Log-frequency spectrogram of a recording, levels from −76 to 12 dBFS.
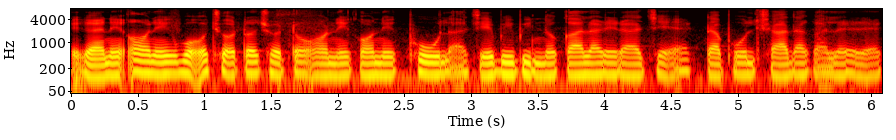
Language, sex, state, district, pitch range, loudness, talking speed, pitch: Bengali, female, West Bengal, Purulia, 135-150 Hz, -15 LUFS, 185 wpm, 140 Hz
